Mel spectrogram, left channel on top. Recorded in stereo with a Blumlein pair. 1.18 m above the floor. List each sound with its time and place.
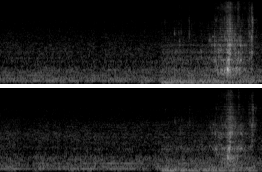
1.6 s a splash: 60° left, 2 m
